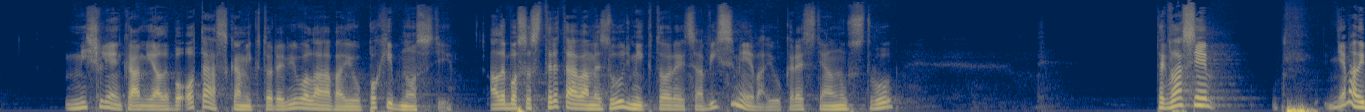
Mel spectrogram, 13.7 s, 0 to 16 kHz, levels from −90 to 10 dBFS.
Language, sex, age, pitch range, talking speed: Slovak, male, 40-59, 110-170 Hz, 80 wpm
